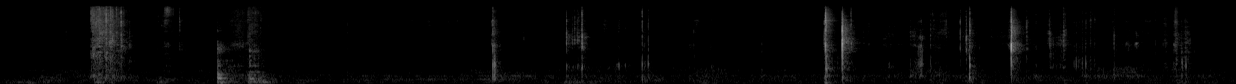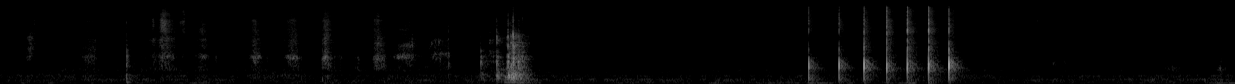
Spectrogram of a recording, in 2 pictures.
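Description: Handling noise from SSD retail packaging: a cardboard sleeve rubbed, scraped and slid off a metal case, in scattered scrapes and taps with a longer stretch of scraping around the middle. A quick run of about eight sharp clicks comes a little before the end.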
